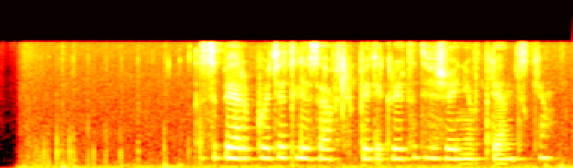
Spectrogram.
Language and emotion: Russian, neutral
